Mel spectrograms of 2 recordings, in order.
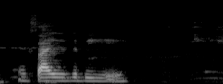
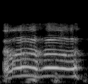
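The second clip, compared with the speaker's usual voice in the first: laughing; 11 semitones higher than usual. Real, not acted. Laughing after mimicry.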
